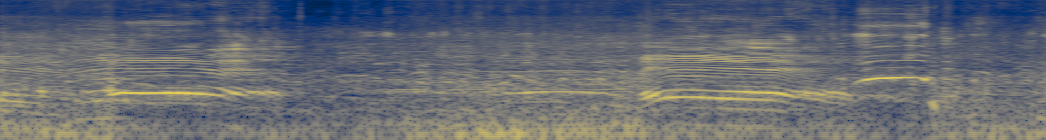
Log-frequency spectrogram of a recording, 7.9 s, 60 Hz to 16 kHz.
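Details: Sahiwal bull calf at a cattle market on 8 July 2025, a Tuesday market day, bought by a Narsingdi farmer: three drawn-out, tonal moos with rich harmonics, the last one rising higher and shorter, with faint crowd murmur behind.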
